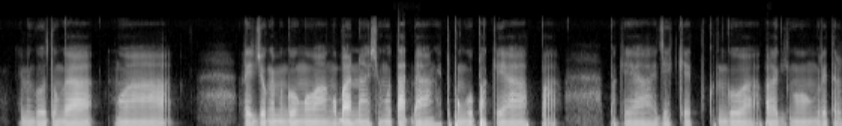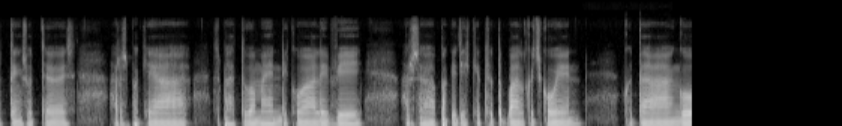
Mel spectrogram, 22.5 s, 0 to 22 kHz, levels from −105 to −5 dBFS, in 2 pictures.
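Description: At 20.42 s the speech cuts off abruptly and the rest of the recording is silent, with no room tone and no return of sound. This is an audio dropout to silence, likely from the input being lost while the recorder kept writing silence.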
